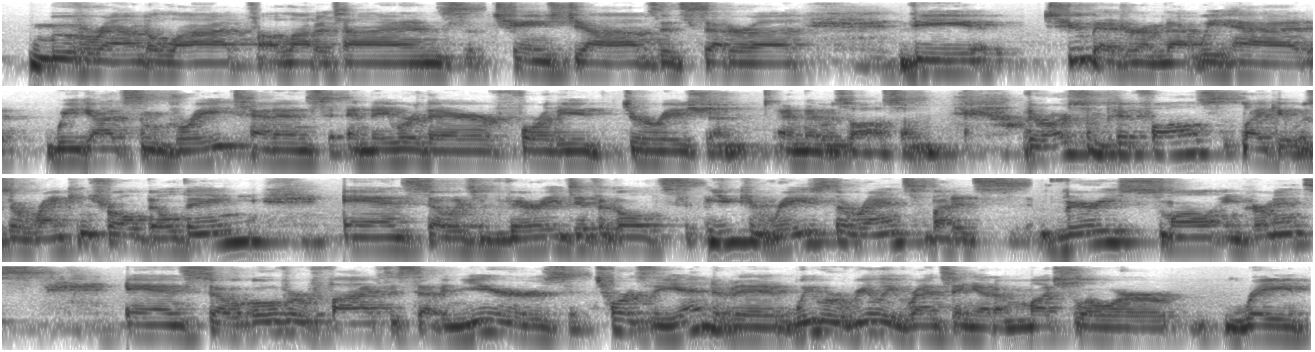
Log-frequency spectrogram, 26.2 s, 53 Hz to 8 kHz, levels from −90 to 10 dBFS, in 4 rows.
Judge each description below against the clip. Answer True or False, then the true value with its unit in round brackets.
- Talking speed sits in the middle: True (185 wpm)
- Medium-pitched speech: False (115 Hz)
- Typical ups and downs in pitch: False (6.2 semitones)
